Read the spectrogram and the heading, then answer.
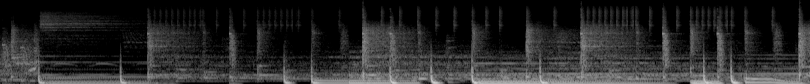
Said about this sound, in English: What you're hearing right now is an unmastered track compared to a, a professional master track. Mastering in the final boost and polishing music needs to sound radio ready.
